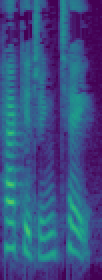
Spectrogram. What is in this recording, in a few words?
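"packaging tape", English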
